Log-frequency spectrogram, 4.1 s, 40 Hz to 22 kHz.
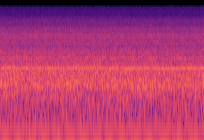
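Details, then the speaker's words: PS4 Pro under game load: constant loud airy roar of the cooling fan running flat out, noise worse since a system update; cause unclear. "When I got my PS4 Pro, it did make a bit of noise, but then something changed in a system update and suddenly most games made it sound like, well, like this."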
